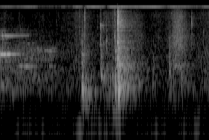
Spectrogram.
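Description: A telephone handset clatters as it is picked up.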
